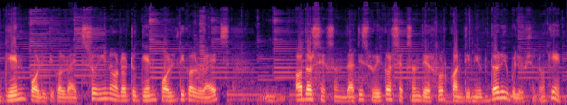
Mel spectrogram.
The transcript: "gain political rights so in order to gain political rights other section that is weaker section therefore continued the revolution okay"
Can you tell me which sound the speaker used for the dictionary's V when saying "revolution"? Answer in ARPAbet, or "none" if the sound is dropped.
B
